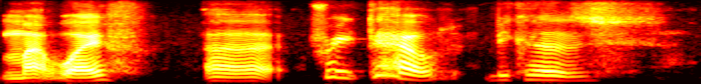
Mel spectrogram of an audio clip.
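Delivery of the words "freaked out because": loud, cracking voice break. Telling a story about the speaker's wife freaking out, voice cracking. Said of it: "my voice just cracked".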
